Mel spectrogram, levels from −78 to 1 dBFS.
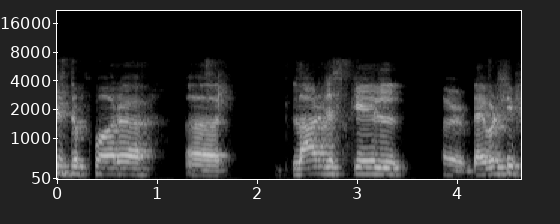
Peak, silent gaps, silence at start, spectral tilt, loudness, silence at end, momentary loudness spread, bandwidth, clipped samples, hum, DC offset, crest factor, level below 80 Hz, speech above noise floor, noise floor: -10 dBFS; none; 0 s; -5.5 dB/octave; -24 LUFS; 0 s; 10 LU; 7.2 kHz; under 0.1%; none; under 0.1%; 14 dB; -78 dBFS; 42 dB; -65 dBFS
